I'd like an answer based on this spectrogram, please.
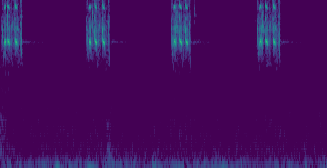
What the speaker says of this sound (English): Who's playing a cricket sound effect?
